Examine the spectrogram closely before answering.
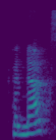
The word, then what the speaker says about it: Canucks: Kucks. Is that how you say it? Yes, that's how we pronounce it here.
